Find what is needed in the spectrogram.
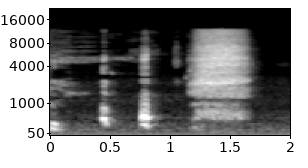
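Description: A man's brief chuckle: two short laughing sounds, then a loud breathy exhale lasting about half a second.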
